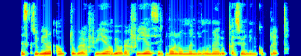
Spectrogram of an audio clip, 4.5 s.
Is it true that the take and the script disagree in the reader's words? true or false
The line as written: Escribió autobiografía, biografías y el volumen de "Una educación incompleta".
false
